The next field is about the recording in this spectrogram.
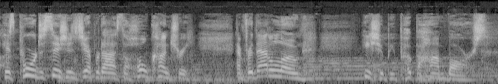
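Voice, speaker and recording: A woman's voice: medium pitch, expressive, fairly quick, close to an everyday voice. An actress playing a forthright, feisty woman doctor in an action video game, blunt and assertive. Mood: indignant. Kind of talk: video game cutscene acting. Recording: very loud music underneath.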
